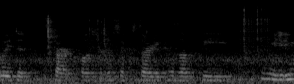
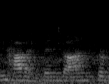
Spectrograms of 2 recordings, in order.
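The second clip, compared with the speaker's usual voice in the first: ordinary talk, nothing marked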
